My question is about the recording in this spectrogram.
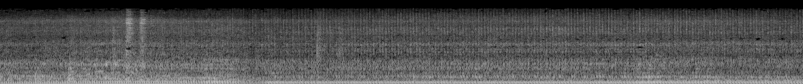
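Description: JCB backhoe loader's diesel engine idling steadily, its note changing slightly about two and a half seconds in. A short click about a second in.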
